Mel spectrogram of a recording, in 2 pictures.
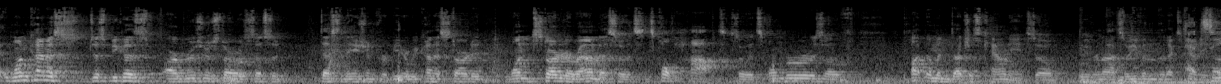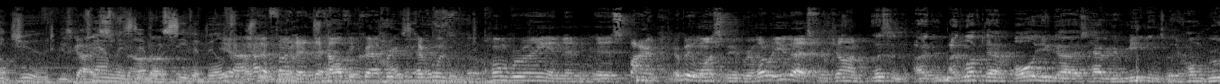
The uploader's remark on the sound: on location at Portchester Hall in Westchester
